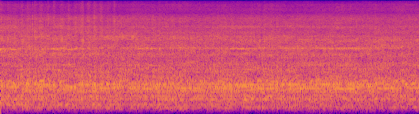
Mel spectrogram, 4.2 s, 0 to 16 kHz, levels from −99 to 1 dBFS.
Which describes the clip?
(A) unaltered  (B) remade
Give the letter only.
B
